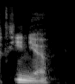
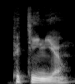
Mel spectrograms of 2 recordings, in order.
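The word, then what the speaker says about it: Patiño: And if you're comparing centerpieces, I mean, I still think Patino blows him away, and I'm probably butchering his name again. – I think it's Patino. – Patino. Makes sense. There's the Enya, right? – Yeah.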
